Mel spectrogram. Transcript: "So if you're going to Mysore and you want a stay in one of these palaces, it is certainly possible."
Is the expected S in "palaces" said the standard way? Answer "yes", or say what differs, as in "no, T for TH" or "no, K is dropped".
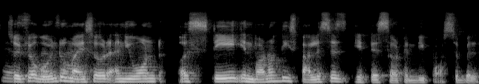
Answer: yes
